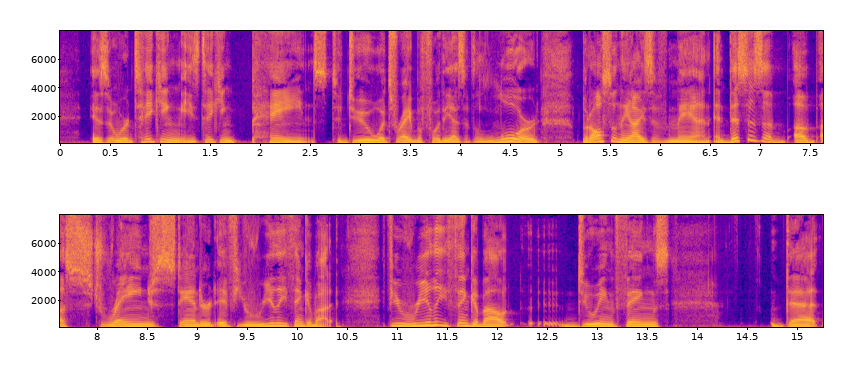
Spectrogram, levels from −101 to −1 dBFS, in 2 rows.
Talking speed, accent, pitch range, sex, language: 180 wpm, American, 115-145 Hz, male, English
